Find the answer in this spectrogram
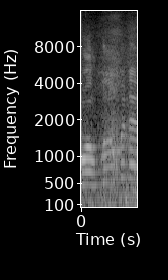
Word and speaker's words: aluminum: or pop um so to say this word correctly in English the key is we are going to have four beats or four syllables it's going to be super short long short short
